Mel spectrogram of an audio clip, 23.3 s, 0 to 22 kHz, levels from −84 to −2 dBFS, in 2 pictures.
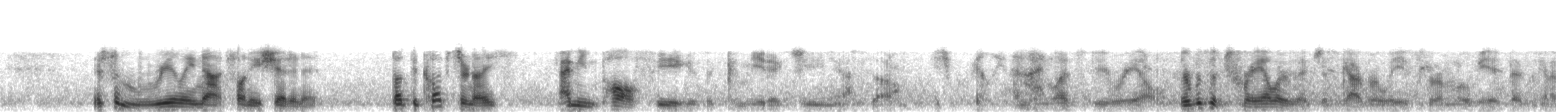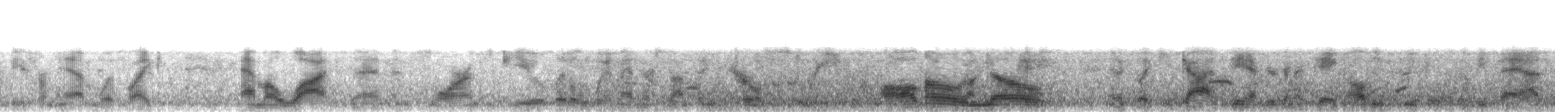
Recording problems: phone-call audio; poor line; nothing above 3.5 kHz
wind in the background; loud; throughout; 9 dB below the speech

